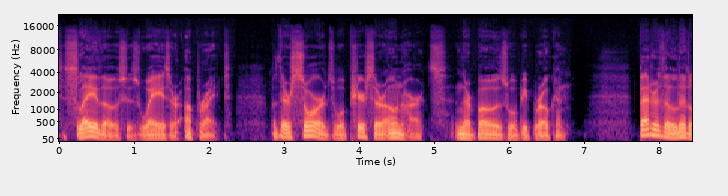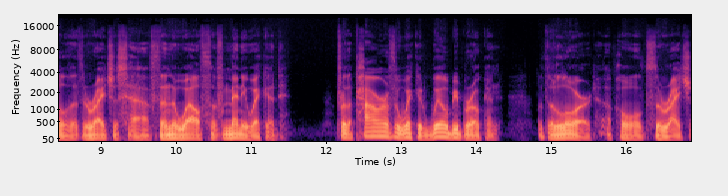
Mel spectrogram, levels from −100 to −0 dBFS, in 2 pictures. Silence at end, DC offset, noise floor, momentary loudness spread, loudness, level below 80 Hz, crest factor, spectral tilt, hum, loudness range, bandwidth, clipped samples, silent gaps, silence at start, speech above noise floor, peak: 0 s; under 0.1%; -72 dBFS; 12 LU; -21 LUFS; -36 dBFS; 18 dB; -7 dB/octave; none; 2 LU; 14.5 kHz; under 0.1%; none; 0.05 s; 51 dB; -4 dBFS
